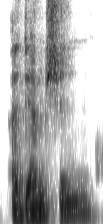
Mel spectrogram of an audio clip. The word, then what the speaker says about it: ademption: This word has a couple alternate pronunciations. There's ademption, ademption, ademption, ademption.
